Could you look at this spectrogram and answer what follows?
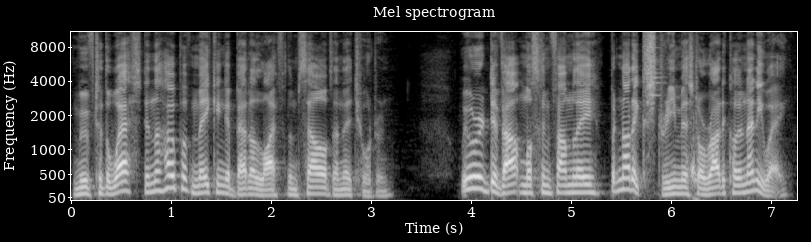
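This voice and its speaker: A man from England, giving an earnest, measured scripted narration of his own story. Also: mid-range voice, slight background noise. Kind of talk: scripted first-person narration.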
